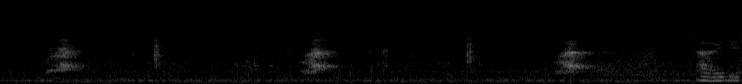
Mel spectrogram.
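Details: Elmo, a sweet, well-socialized red nose American Pit Bull Terrier kept as a house pet, gives four short, soft, muffled woofs spaced roughly two and a half seconds apart in a quiet indoor room.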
